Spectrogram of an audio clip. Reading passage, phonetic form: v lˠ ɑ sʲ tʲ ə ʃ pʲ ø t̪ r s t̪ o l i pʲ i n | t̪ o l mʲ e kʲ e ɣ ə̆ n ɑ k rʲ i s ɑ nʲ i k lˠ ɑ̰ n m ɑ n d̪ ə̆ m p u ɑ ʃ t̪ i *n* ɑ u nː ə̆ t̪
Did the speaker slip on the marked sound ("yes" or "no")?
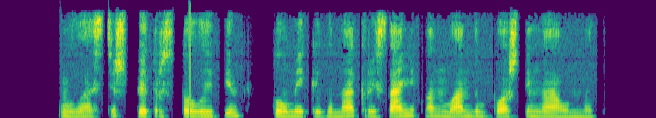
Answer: yes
